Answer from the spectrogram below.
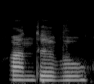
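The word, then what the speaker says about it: rendez-vous: That's pronounced. Rendezvous.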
